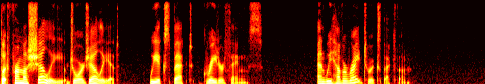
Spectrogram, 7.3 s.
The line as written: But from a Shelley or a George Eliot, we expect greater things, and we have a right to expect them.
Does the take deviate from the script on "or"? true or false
true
